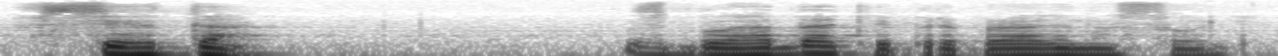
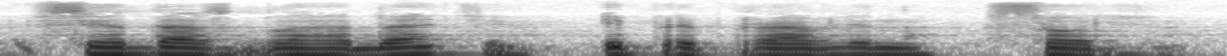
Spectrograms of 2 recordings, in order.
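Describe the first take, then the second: No difference in how they are said.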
